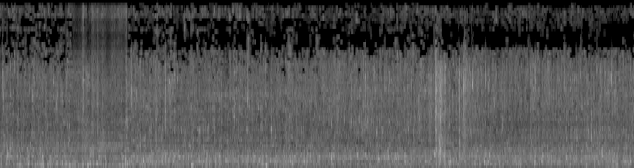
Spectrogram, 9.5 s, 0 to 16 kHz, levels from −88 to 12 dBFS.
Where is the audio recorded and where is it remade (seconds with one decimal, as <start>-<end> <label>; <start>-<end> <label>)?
0.0-1.1 recorded; 1.1-1.9 remade; 1.9-9.5 recorded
